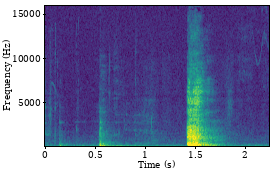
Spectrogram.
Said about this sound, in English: Excuse me. About got strangled. Let me take a sip of water.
